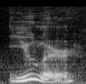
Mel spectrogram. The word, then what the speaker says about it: Euler: So with that, let's go on to analyzing arguments with Euler diagrams. Now, I would have pronounced that Euler, but I've heard others Euler. I guess it's a German way of pronouncing that.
